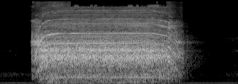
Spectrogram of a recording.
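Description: A Flex power tool motor spins up abruptly, holds a loud, steady high whine for over a second, then winds down and fades to quiet, close by with no talking.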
